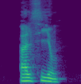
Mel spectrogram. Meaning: 1. halcyon 2. kingfisher
- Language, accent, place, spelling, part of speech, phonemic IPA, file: French, France, Lyon, alcyon, noun, /al.sjɔ̃/, LL-Q150 (fra)-alcyon.wav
